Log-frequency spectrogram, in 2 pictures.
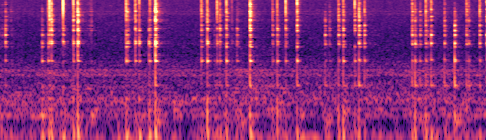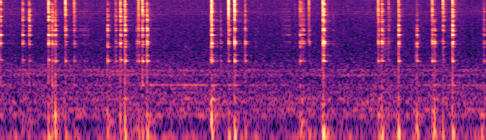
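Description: A glass surface is tapped and scratched, giving rapid, short clinking and ticking sounds in quick clusters over a steady low background rumble.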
